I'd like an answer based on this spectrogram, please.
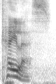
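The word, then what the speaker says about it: Kahless: If the man Kales clone says my name is Kales, his fucking name is pronounced Kales.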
